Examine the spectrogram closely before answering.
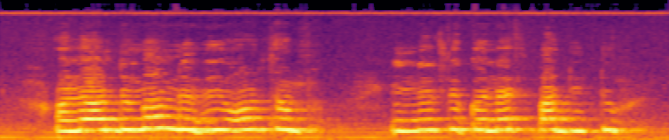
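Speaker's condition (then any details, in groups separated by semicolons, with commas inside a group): Cerebral palsy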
